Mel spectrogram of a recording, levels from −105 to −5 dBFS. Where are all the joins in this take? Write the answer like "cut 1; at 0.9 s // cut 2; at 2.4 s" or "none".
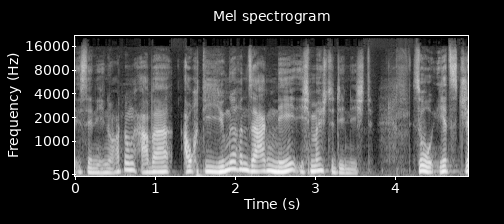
cut 1; at 1.2 s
